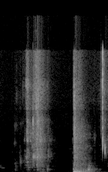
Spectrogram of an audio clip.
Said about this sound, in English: Take a sip of water first, though, right?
